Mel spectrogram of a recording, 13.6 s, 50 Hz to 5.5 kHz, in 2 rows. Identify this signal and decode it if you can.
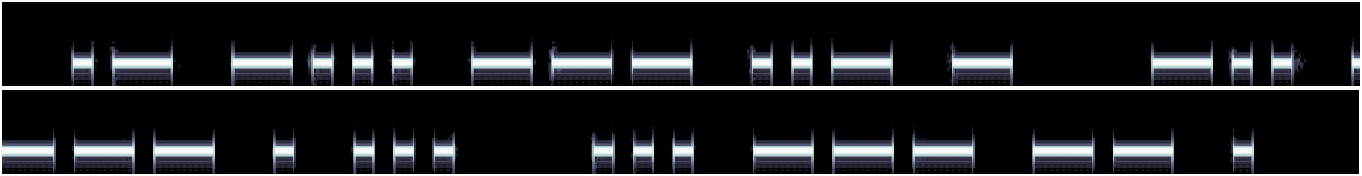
Morse code, heard as a keyed tone, about 12 wpm, 650 Hz. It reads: ABOUT DOES SOME
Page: Engelske ord 12 wpm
